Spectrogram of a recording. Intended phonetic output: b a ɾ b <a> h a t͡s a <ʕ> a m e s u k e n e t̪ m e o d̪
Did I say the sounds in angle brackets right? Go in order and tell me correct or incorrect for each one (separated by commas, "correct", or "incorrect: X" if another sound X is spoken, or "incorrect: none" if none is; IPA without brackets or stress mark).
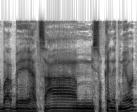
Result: incorrect: e, correct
